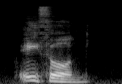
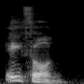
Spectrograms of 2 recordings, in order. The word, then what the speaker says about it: Haythorne: "My name's Ethorn." – "What?" I asked. – "Ethorn, sir. Ethorn." – "Spell it." – H-A-Y-T-H-O-R-N-E.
